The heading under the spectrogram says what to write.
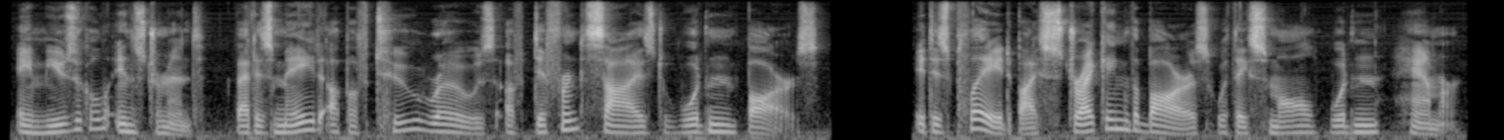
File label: xylophone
